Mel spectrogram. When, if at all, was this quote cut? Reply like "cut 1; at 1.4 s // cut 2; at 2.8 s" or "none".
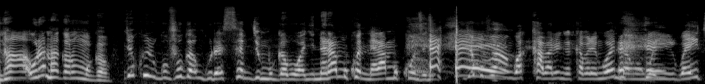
cut 1; at 1.2 s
